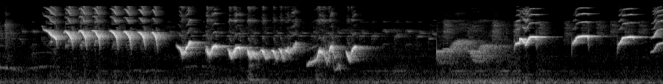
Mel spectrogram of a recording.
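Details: White-rumped shama from Indonesia in full song: a fast series of high buzzy notes, then descending slurred chattering runs, a short pause with rough scratchy notes, and loud clear rising whistles repeated near the end.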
